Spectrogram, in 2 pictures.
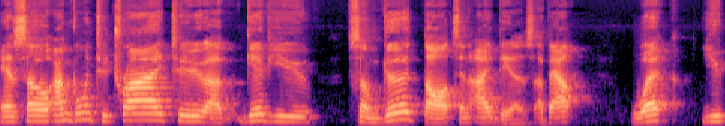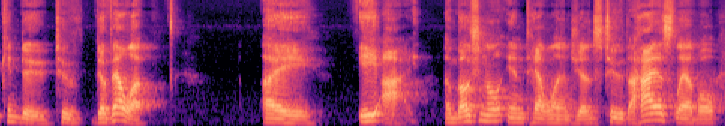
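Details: Man with aphasia after a stroke, who says a bad morning affected his ability to talk that day; aphasia.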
